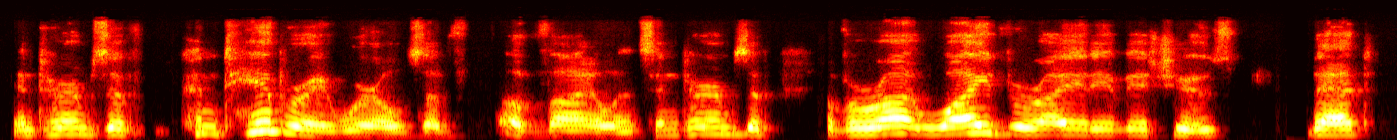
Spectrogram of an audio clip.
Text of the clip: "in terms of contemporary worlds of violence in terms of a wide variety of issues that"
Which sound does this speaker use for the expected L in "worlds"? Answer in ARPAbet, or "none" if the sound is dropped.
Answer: L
